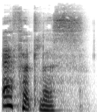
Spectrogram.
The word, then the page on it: effortless: British English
